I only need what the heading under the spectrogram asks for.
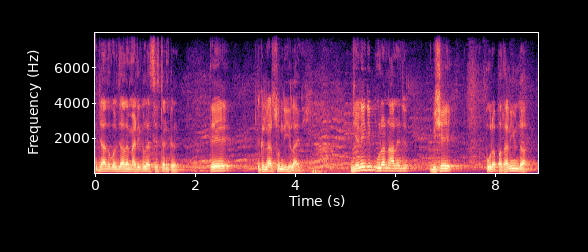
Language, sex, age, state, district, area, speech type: Dogri, male, 60+, Jammu and Kashmir, Samba, rural, spontaneous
